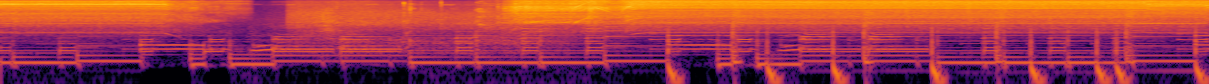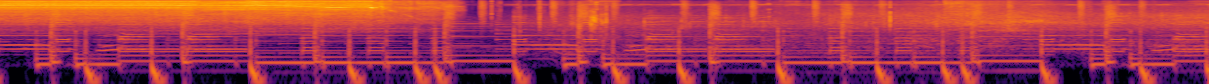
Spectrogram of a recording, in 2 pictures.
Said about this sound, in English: drill a hole in the front shaft to alleviate all the built up pressure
